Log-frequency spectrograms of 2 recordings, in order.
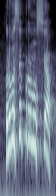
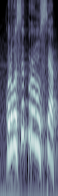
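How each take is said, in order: Both takes have the same delivery.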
